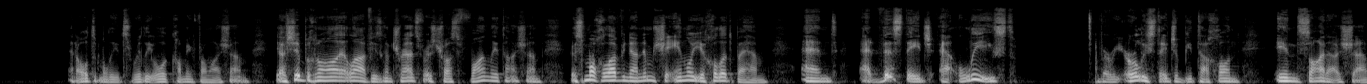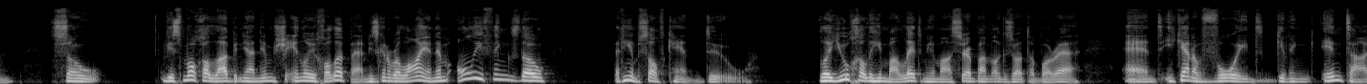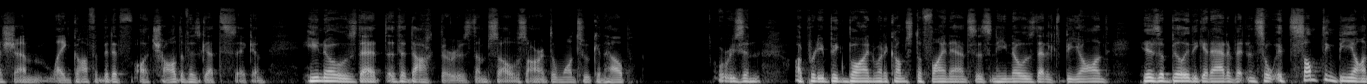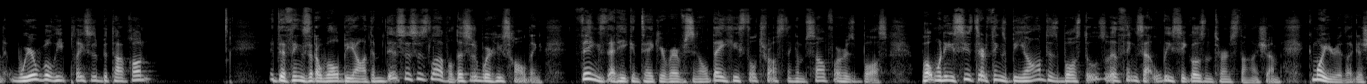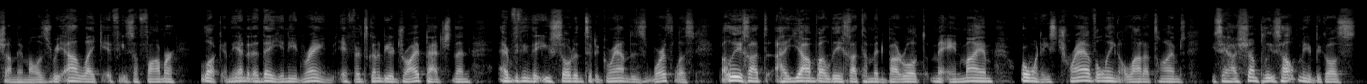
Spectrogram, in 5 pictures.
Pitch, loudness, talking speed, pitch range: 140 Hz, -23 LUFS, 195 wpm, 125-160 Hz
